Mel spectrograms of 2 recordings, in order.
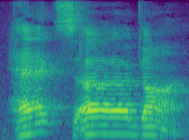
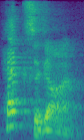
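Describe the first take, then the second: First: "Hexagon" slowly, each syllable apart; broken into syllables. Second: Said in the usual way. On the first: Shown as a demonstration. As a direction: stretch "Hexagon" into hex, a, gon. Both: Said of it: "Break it up".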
